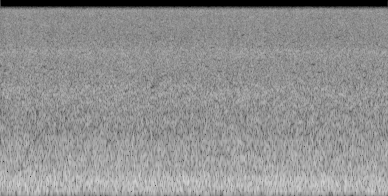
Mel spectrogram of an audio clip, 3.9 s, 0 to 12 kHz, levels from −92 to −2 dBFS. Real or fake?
real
